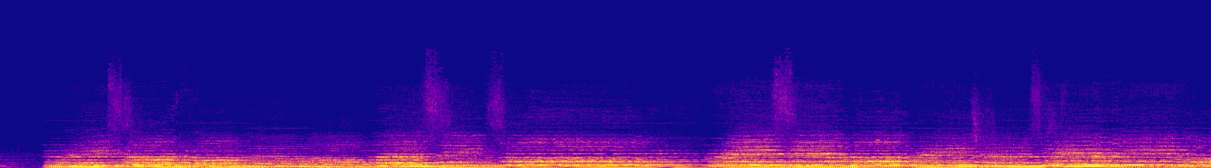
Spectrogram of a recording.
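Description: Church choir singing a hymn, coming in about half a second in after a short dip in the sound.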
